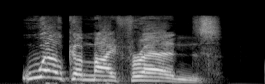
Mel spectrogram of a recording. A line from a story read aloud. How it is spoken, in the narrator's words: Og bellowed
